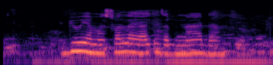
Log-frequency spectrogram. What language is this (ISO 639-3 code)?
swa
